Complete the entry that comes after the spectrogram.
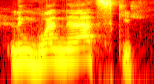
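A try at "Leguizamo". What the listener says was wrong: You keep adding the ski. There's no ski.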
